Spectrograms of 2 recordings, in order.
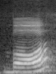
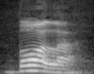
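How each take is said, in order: First: "Bola" as a stretched bo, long pause, then la; syllable by syllable. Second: Said in the usual way. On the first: Shown as a demonstration. Teacher asking pupils to think, bola said syllable by syllable. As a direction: pull "Bola" apart into two slow pieces. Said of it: "Vamos falar devagar". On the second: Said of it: "Como eu separo essa palavra bola?".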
